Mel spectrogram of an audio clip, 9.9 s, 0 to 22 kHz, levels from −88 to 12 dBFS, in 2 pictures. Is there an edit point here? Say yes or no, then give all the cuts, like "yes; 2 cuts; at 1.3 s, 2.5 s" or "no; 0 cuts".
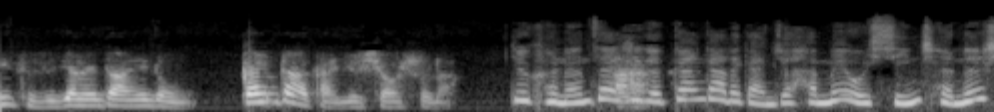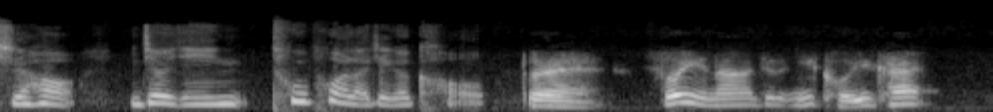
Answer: no; 0 cuts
